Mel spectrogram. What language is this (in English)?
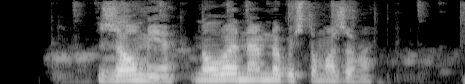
Macedonian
